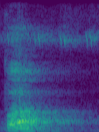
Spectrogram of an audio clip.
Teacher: तो जो दोनों ओठ है वो स्पर्श कर रहे हैं, तो पवर्ग जो होता है वो ओष्ठ होता है, मतलब ओष्ठ ही होता है।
